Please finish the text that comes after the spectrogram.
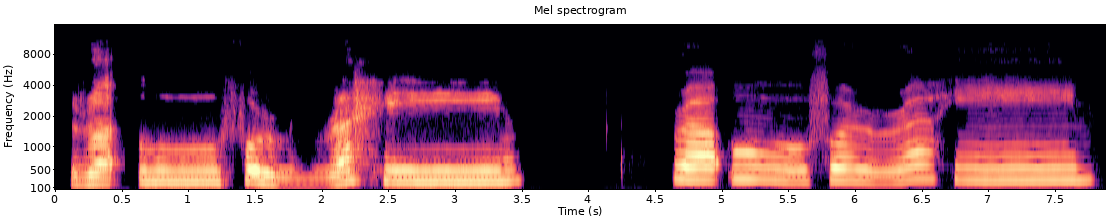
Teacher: When you see a tanween and after it's a ra, then you make no nasal sound.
